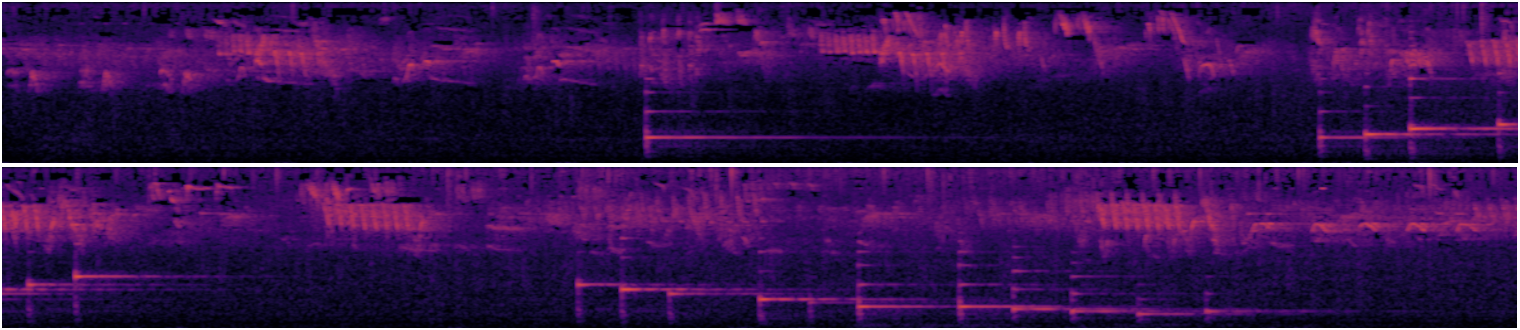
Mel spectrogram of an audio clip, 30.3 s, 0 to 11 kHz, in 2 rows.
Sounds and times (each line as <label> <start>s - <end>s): birds 0.0s - 30.3s
rain 0.0s - 30.3s
harp 6.4s - 8.1s
harp 13.2s - 17.2s
synthesizer 20.9s - 28.6s
harp 20.9s - 28.8s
